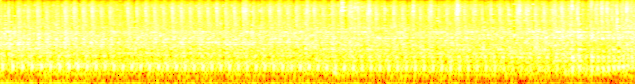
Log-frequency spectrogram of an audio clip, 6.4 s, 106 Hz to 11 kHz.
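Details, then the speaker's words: Mid-1980s EZGO golf cart two-stroke engine after rebuild for low compression, intake off so slightly lean: quick, fairly even buzz of about four pulses a second with no knock or misfire; much better than before. "all right definitely sounds much better than it did the first time"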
